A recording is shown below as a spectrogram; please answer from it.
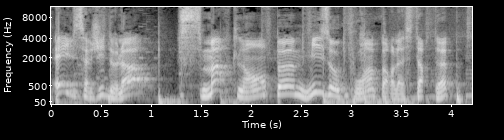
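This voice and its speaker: Animated high-voiced man presenting on radio. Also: slow pace. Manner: chatty, joking. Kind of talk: radio tech segment with banter. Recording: faint music behind.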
